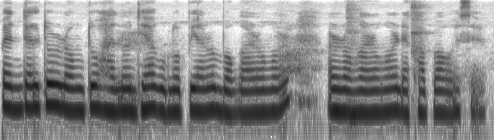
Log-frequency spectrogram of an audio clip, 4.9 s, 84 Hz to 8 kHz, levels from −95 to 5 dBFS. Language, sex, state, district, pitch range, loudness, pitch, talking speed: Assamese, female, Assam, Sonitpur, 210-235 Hz, -14 LUFS, 220 Hz, 155 wpm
